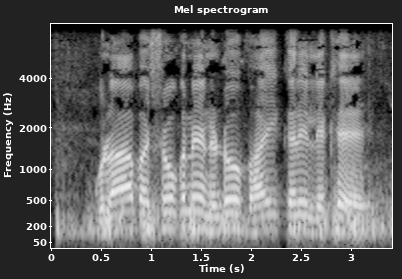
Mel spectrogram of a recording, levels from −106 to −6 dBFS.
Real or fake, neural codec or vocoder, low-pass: real; none; 7.2 kHz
